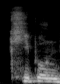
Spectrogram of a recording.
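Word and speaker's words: kybun: Ja, man kann ganz einfach bei Google Kibun Joya eingeben, Kibun oder Joya. Kibun schreibt man K-Y-B-U-N und Joya mit J-O-Y-A.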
